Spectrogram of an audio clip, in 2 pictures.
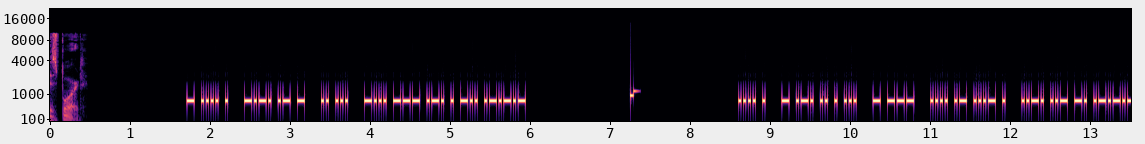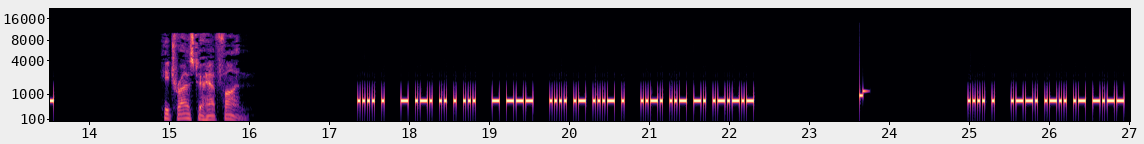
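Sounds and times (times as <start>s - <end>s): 
speech: 0.0s - 0.5s, 14.9s - 16.1s
fast Morse code beeps at 40 words per minute: 1.7s - 6.0s, 8.6s - 13.6s, 17.4s - 22.4s, 25.0s - 27.0s.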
